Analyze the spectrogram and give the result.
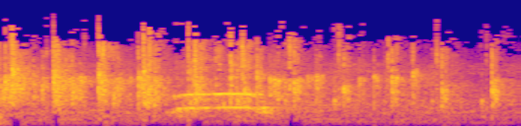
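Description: A crowd applauds with steady, dense clapping that fills the whole span, while a brief whistle-like tone rises faintly through the middle of the noise.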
